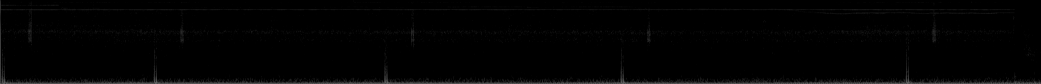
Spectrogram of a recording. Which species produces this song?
Leptophyes albovittata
